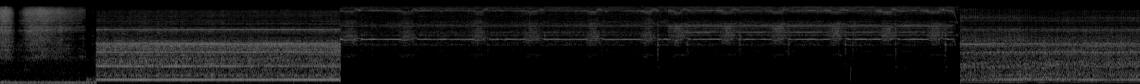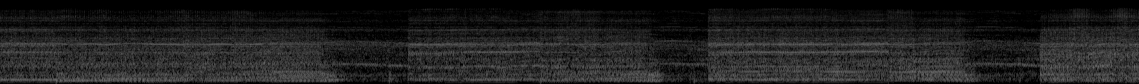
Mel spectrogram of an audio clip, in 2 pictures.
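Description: A drill press motor whirs steadily.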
